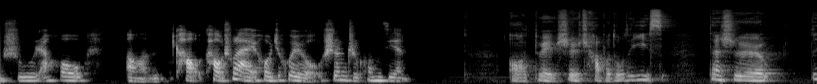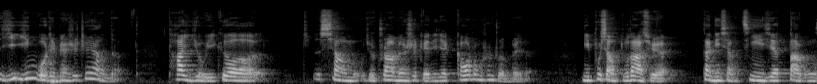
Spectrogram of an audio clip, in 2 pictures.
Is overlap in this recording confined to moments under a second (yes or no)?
yes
